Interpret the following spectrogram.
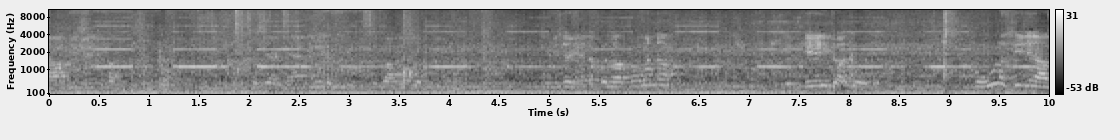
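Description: Backhoe loader's diesel engine running steadily with its reversing alarm beeping at an even pace.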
